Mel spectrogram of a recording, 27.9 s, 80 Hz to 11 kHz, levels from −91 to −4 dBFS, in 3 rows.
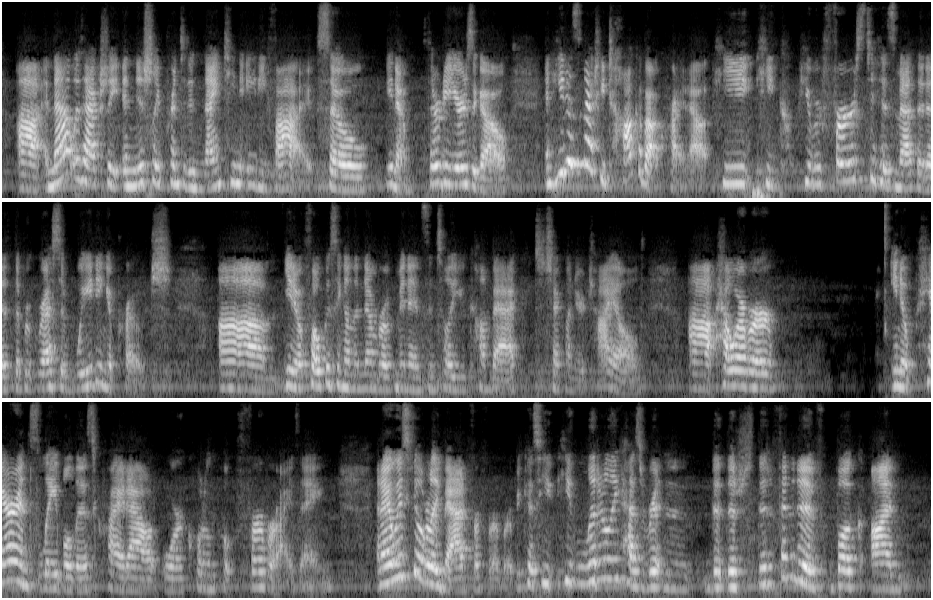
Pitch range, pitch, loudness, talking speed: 190-255 Hz, 220 Hz, -20 LUFS, 185 wpm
